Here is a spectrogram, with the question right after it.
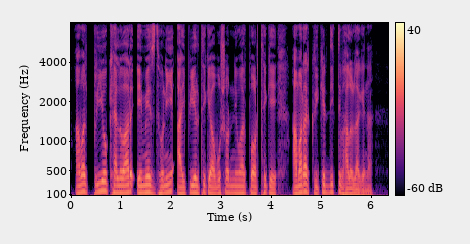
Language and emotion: Bengali, sad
